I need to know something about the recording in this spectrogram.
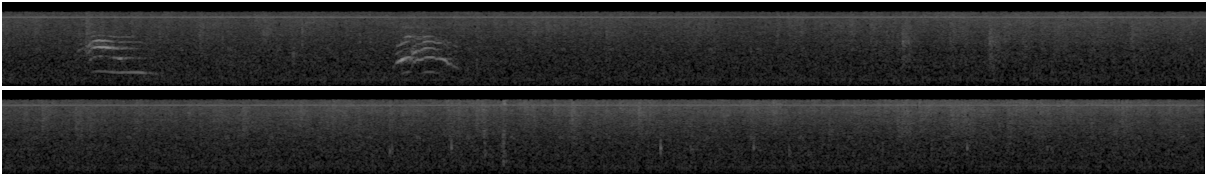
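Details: A male cat lying in the sunshine cries for pats: two short, faint, rising meows near the start, the second louder, followed by a long quiet stretch with steady background hiss.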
